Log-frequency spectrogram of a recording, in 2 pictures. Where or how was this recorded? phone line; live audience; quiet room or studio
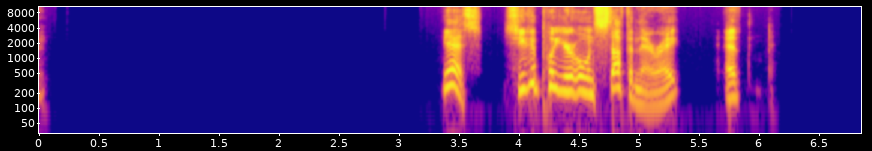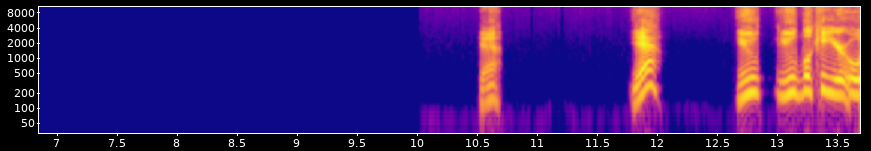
live audience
